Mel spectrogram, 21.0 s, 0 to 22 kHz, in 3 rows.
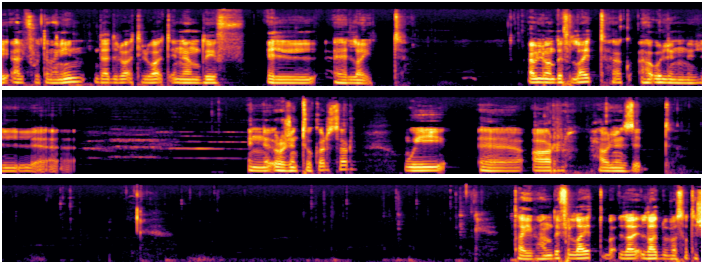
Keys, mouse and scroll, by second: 0.9 KP_0, 2.9 ctrl+middle click, 6.5 click, 12.3 r, 15.8 middle click, 17.5 shift+middle click, 18.1 ctrl+middle click, 19.1 KP_0, 19.5 KP_1, 19.8-20.3 scroll down 7, 20.6 ctrl+s.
